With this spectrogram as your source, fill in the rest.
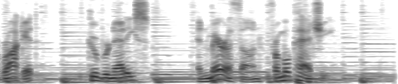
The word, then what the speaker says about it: rkt: Alternatives, RKT, usually pronounced Rocket, Kubernetes, and Marathon from Apache.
